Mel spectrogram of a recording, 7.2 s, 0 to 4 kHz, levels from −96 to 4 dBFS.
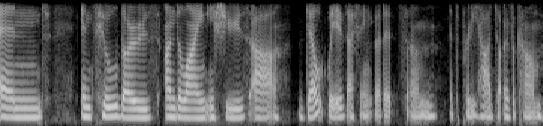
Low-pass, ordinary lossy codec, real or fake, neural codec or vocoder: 3.6 kHz; AAC, 32 kbps; fake; codec, 16 kHz, 16 kbps, FunCodec, trained on LibriTTS, 50 frames a second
